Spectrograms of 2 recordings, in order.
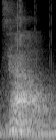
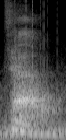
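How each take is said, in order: Both takes have the same delivery.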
